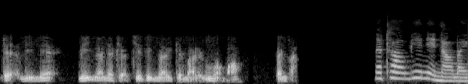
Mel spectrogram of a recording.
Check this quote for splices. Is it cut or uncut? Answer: cut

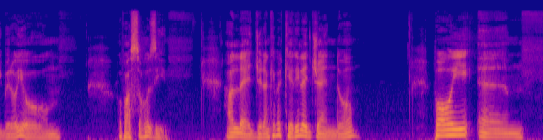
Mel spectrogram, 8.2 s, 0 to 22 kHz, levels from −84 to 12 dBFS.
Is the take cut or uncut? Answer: uncut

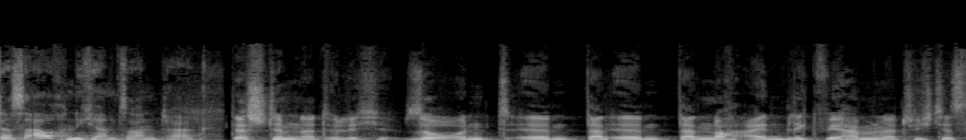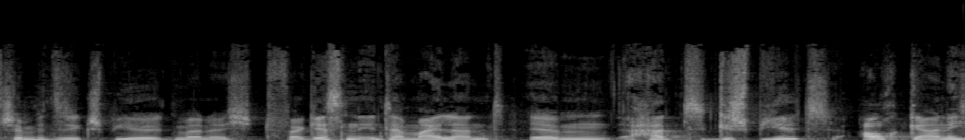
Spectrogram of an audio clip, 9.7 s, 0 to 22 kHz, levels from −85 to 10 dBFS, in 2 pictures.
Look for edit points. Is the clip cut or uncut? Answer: cut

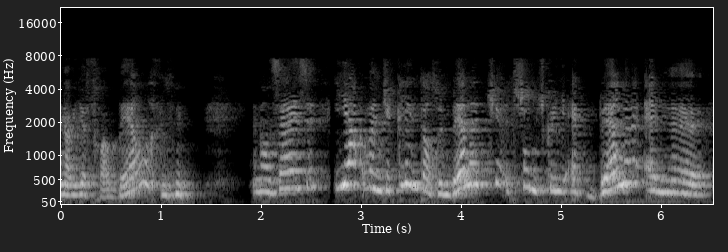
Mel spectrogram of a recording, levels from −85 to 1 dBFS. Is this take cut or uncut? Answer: cut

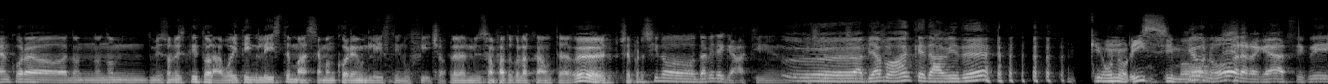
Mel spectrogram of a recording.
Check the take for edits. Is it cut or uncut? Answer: cut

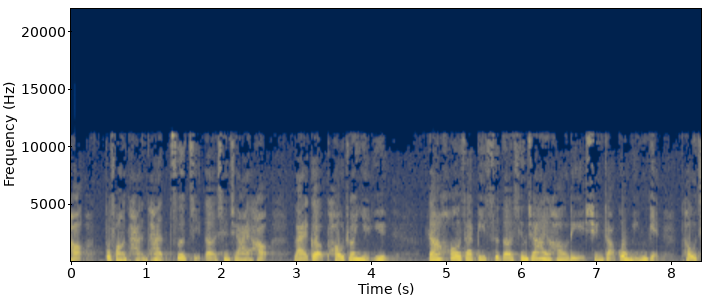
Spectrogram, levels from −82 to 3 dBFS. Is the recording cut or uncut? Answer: uncut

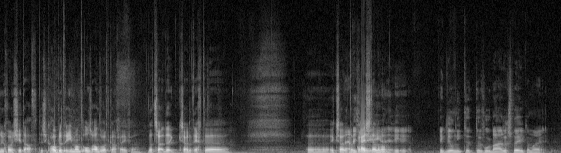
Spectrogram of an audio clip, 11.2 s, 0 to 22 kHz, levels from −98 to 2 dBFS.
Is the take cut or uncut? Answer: uncut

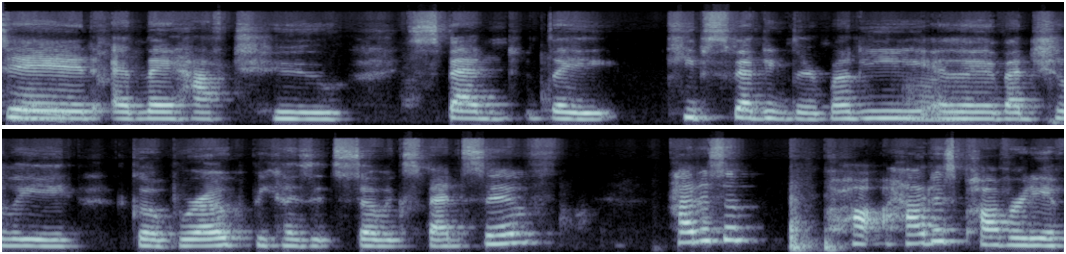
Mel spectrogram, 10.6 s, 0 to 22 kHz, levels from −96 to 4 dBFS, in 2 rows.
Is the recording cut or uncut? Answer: uncut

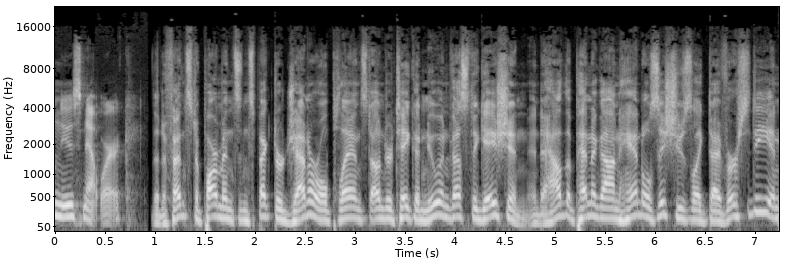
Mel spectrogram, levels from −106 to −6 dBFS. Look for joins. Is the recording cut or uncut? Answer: uncut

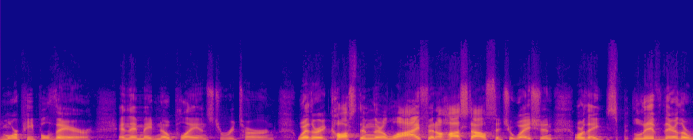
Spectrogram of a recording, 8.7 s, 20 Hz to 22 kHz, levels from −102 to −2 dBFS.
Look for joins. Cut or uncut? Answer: uncut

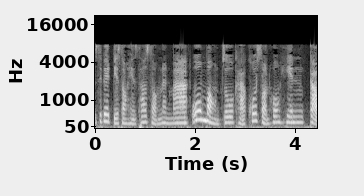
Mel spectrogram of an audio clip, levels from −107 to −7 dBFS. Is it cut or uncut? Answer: cut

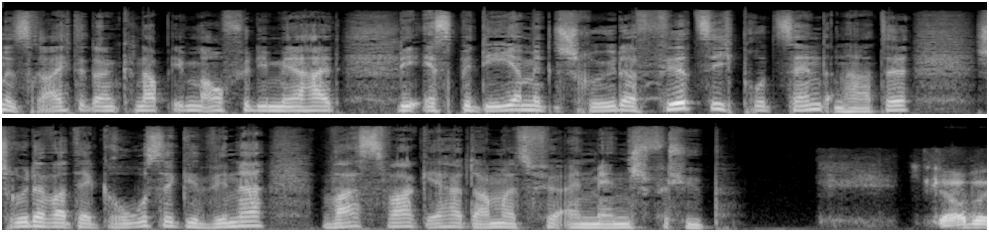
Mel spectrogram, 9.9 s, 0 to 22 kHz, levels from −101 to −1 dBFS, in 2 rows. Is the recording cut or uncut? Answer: cut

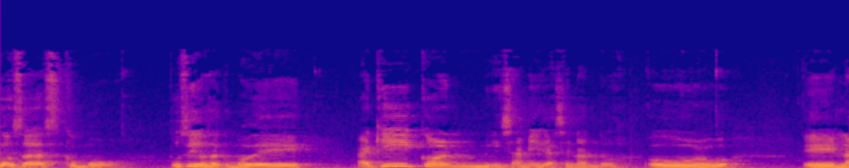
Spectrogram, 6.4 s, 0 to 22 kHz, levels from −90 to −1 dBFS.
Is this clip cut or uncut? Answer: uncut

